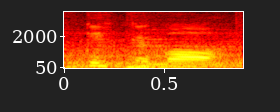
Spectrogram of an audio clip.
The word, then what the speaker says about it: Kierkegaard: Nietzsche e Raul Seixas, para mim, dois grandes pensadores referenciais, e Søren Kierkegaard, que se pronuncia Kierkegaard.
